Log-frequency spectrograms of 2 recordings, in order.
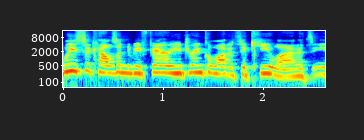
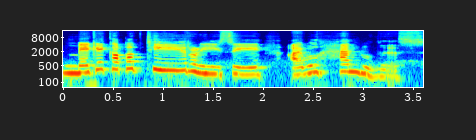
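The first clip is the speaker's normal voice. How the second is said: put-on Indian accent, higher pitch; 2 semitones higher than usual. Retelling a call about your bill, quoting the agent Sean in an Indian accent. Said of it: "a sweet Verizon man who was from India".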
